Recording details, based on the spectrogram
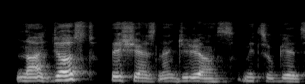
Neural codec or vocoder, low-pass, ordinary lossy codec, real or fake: codec, 16 kHz, 2 kbps, FunCodec, trained on LibriTTS, 25 frames a second; none; none; fake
